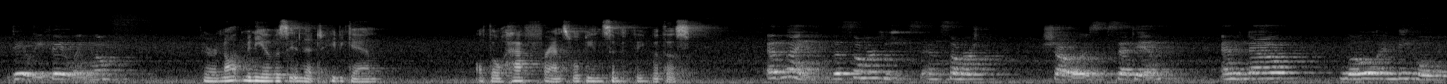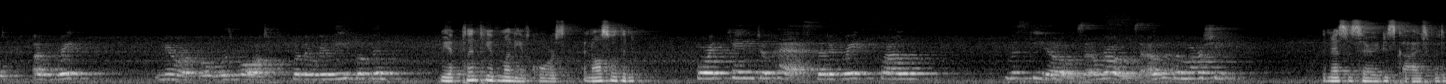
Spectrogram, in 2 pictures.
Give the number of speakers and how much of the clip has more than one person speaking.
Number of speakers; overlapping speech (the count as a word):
two, no overlap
